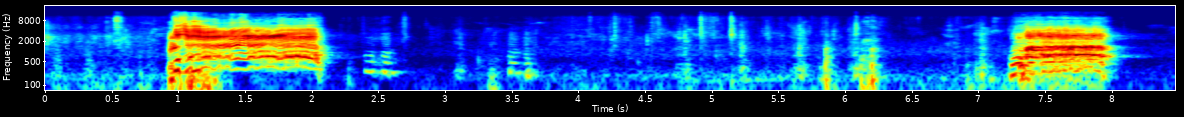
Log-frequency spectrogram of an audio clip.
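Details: Newborn goat kid within its first hour of life, mother calm nearby: two loud, harsh, wavering bleats about six seconds apart, each roughly a second long, with soft rustling and small knocks between them.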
